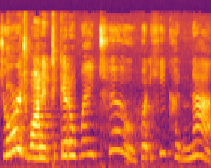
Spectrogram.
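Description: This is a woman speaking. Her pitch swings very widely. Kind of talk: storybook read-aloud. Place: home room. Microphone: phone near.

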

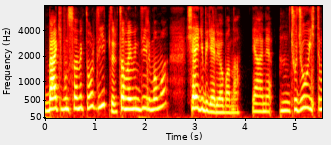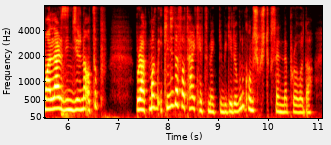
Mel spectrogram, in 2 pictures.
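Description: A high-pitched woman talks at a fairly quick pace with very wide pitch swings, in a very clean recording with a silent background. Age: 20s. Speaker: stage and screen actress. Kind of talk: casual chat.

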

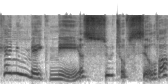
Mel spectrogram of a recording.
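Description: A man does a put-on character voice at an extremely high pitch, with very wide pitch swings and a slow pace. His tone is slightly mellow, with a slightly husky edge.

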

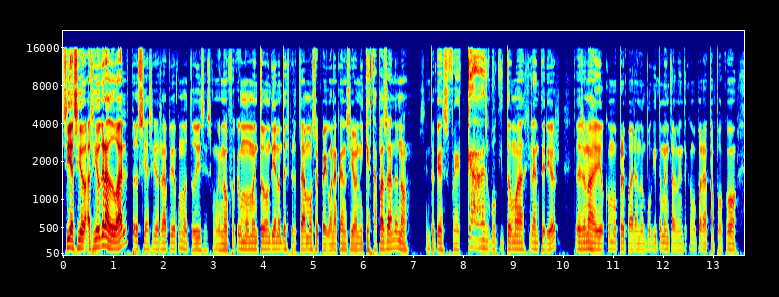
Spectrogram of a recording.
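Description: Over a quiet background with a dry sound and no echo, a man talks very fast with fairly even intonation and hardly any pauses. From Colombia, Bogotá. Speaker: pop band musician; guest. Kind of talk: casual interview chat. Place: studio. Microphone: studio mic.

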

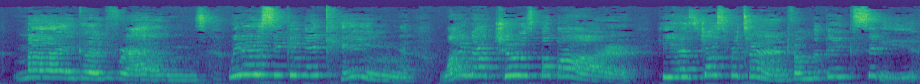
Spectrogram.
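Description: In a put-on character voice, the speaker goes at a very slow pace, extremely high in pitch and shaky, with a slight echo.

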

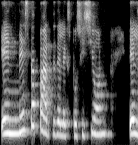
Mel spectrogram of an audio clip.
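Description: In a Mexican accent, a woman speaks at a very slow pace with a high pitch and a dark, mellow tone. Her intonation is fairly even, and the background is quiet. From Mexico, Jalisco. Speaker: university lecturer and researcher; university lecturer. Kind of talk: conference presentation. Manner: formal. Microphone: webcam.

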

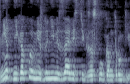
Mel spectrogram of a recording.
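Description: A man speaking at a moderate pace, with audible room echo and light background noise. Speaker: lecturer on history. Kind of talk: lecture. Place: office. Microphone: camera far.

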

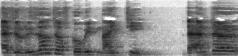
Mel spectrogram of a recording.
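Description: A man speaks at a fairly slow pace in a bright, sharp tone. His pitch swings very widely, and audible room echo surrounds him. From India, Assam. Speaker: politician. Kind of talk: political statement to camera. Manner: formal. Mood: serious, concerned. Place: home room. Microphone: earbuds.

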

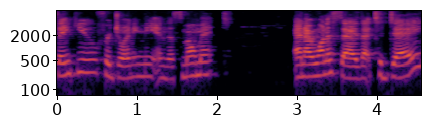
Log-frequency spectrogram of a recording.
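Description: The speaker is a woman with a fairly high pitch. Her pitch variation is ordinary. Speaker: discussion moderator. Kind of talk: moderated panel discussion. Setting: video call. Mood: solemn, earnest. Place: home room. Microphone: earbuds.

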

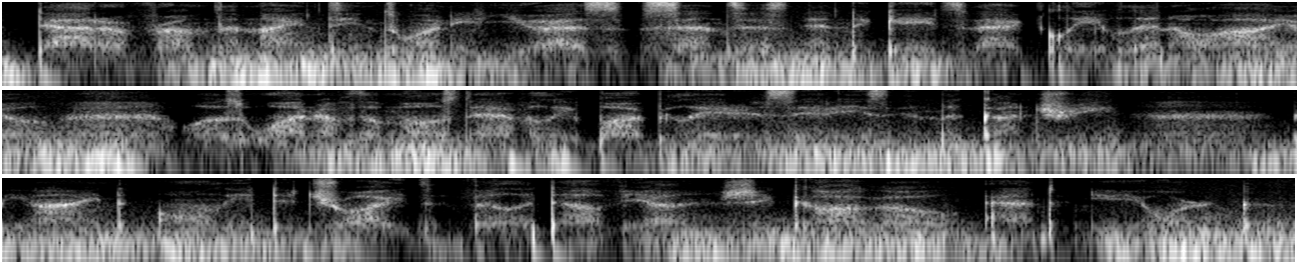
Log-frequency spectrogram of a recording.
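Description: A man is whispering. He keeps a moderate pace. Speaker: ASMR artist; ASMR creator. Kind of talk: ASMR sleep fact narration. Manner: whispered. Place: home room. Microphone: studio mic.

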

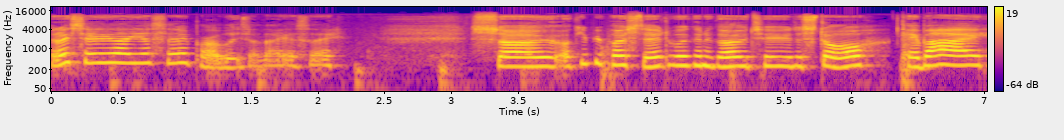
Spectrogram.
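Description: Her voice high and her intonation fairly even, a woman speaks at a moderate pace in a weary tone. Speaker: vlogger. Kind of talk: casual vlog chat. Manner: weary, swollen-jawed post-surgery speech. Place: home room. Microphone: phone near.

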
